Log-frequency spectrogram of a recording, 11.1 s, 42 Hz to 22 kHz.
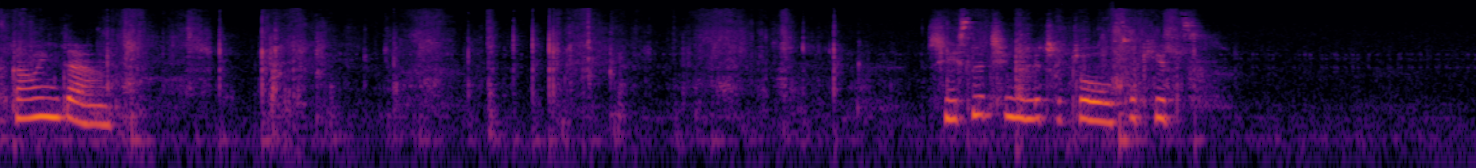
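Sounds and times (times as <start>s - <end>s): paper rustling and tapping: 0.0s - 6.4s, 7.3s - 9.1s.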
